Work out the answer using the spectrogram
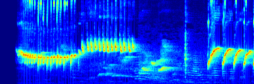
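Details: White-rumped shama singing: a long series of clear repeated whistled notes, then a softer varied warble, and finally loud downward-sweeping whistles repeated quickly.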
